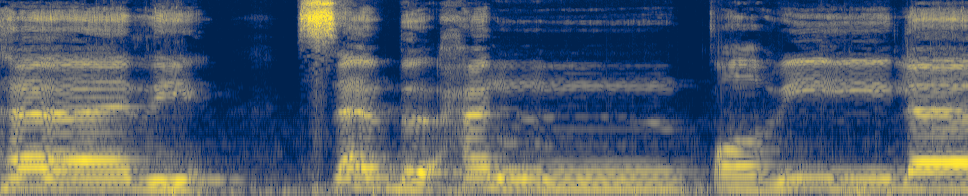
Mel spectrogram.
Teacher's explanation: ہا کے بعد الف مدہ ہونے کی وجہ سے ہا کو ایک الف کے مقدار کھینچیں گے۔ را کے نیچے زیر ہونے کی وجہ سے را کو باریک کر کے پڑھیں گے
